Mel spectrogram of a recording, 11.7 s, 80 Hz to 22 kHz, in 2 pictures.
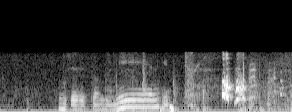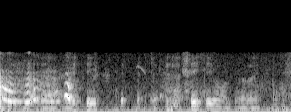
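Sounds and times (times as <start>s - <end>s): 
low steady hum: 0.0s - 11.6s
speech: 1.2s - 6.5s, 7.6s - 11.6s
laughter: 3.7s - 10.3s
small dog whimpering and whining: 4.9s - 7.4s.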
